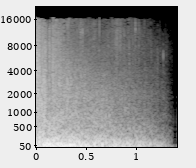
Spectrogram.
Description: sounds_explosion.ogg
